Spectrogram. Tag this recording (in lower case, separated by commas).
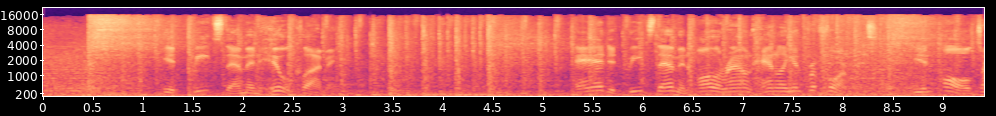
speech, music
